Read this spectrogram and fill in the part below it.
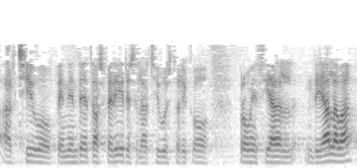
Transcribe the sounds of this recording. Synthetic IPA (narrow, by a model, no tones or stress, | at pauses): aɾt͡ʃiβ̞o̞pe̞nd̪je̞nt̪eet̪ɾansfe̞ɾiɾe̞se̞laɾt͡ʃiβ̞o̞ist̪o̞ɾiko̞ | pɾo̞β̞inθiald̪ealaβa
